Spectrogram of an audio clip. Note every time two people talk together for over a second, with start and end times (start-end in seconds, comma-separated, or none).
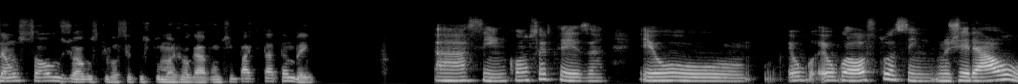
none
